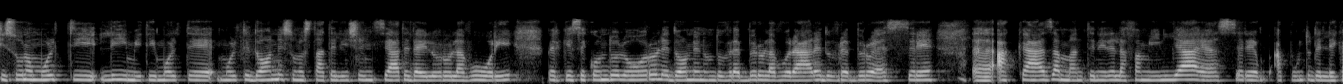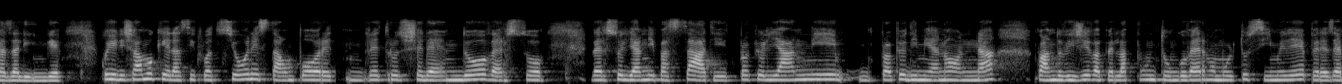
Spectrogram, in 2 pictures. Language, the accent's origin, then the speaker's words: Italian; Syria; quello che sta accadendo nel mio paese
